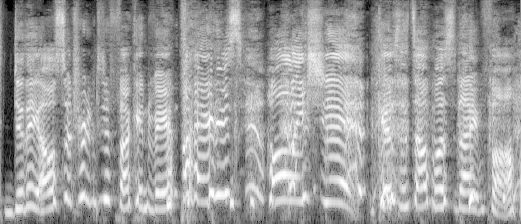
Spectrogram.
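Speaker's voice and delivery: laughing through the words; can't hold back the giggles; breaking character giggling. Real, not acted. Players laughing at vampire twist.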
